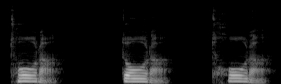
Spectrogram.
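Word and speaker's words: תורה: 그런데 이것을 유대인들이 읽는 것을 실제로 이렇게 들어보면 거의 쌍디귿처럼 발음을 하면서 또라처럼 들리더라는 거예요.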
